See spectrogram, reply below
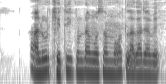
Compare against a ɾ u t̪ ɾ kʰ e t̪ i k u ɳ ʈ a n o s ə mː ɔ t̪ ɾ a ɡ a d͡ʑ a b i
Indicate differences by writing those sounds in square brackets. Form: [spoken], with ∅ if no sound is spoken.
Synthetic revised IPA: a [l] u [∅] ɾ kʰ e t̪ i k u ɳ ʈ a [m] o s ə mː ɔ t̪ [l] a ɡ a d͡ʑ a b [e]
